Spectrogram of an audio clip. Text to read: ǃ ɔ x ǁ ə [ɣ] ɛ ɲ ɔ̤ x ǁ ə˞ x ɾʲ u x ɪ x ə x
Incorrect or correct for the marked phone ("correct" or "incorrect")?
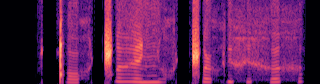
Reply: correct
